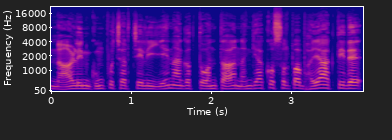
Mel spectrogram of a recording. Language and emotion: Kannada, fearful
